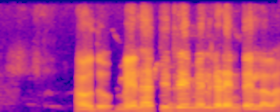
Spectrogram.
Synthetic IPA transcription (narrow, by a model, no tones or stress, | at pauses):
ɦɐwd̪umeːlɦɐt̪ːid̪ɾeːmeːlɡɐɽent̪ɐilːɐlɐ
